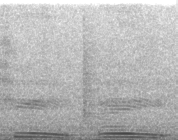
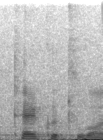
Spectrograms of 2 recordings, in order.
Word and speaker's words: talk to: T-A-L-K-T-O. Okay. Talk to. Talk to. L이 소리 안 납니다. Talk to. Talk to. Talk to. Speaking 좀 더 정확하게 해야 될 것 같은데요? Take to가 아니고요. Talk to.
